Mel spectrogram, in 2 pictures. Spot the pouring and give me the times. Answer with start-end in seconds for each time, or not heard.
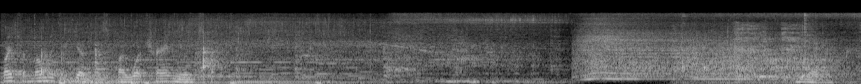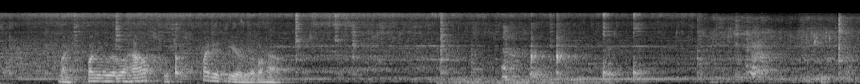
0.6-1.3, 6.7-8.4, 12.9-14.8.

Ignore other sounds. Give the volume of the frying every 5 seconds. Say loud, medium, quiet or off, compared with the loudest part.
loud, medium, loud, loud.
